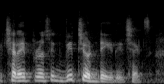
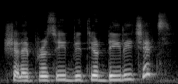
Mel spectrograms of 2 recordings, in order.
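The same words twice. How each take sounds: First: Said in the usual way. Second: Higher, lifting tune up to checks; the nurse's polite question tone, rising at the end. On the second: Shown as a demonstration. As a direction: ask it gently with a rise at the end. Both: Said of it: "so this is the tone".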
